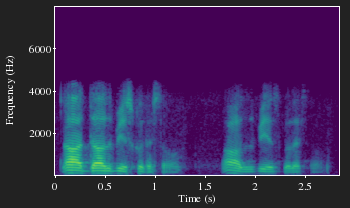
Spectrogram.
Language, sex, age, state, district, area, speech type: Kashmiri, male, 30-45, Jammu and Kashmir, Kupwara, rural, conversation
